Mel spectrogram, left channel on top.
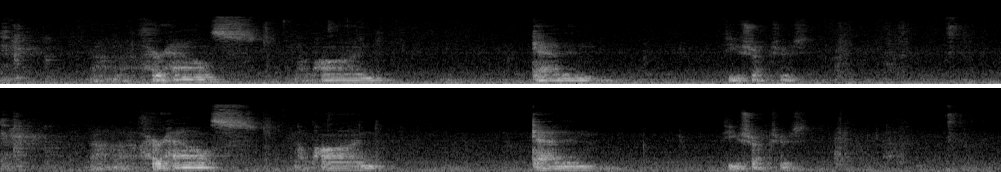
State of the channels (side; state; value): both; normal; correlation 0.35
